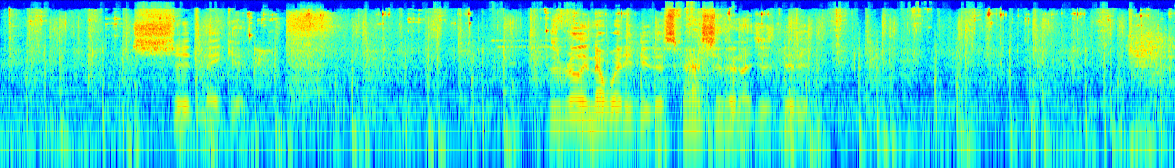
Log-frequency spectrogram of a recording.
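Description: Rapid rhythmic hoofbeats of a galloping horse in Dragon Age: Inquisition run steadily beneath someone talking, with music and other game effects layered in.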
